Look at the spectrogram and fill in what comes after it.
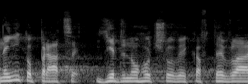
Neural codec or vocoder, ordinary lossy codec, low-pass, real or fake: none; AAC, 64 kbps; 14.4 kHz; real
